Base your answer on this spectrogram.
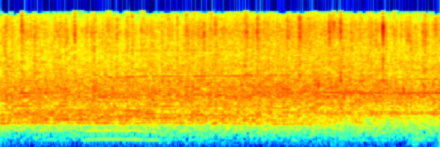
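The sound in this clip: An audience breaks into applause, a thick, continuous wash of clapping that stays at a steady level throughout.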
